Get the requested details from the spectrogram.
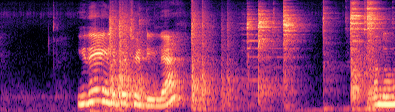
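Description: A metal ladle clinks against a steel wok.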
